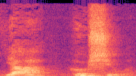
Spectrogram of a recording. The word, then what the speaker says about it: Yahushua: I'm telling you, that name, where you see Yehoshua, that is Yahushua. That is the correct Hebrew or Hebraic pronunciation for his name.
